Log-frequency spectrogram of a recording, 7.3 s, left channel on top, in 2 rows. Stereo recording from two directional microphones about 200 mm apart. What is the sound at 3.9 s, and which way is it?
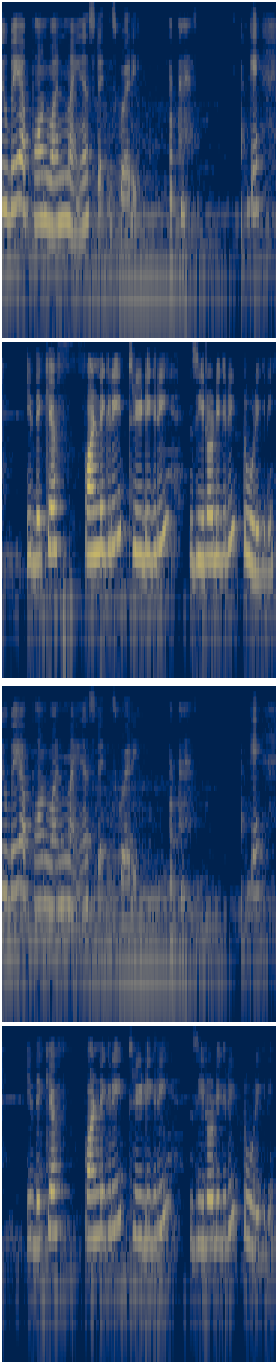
A woman's voice, 60° left (ahead or behind).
